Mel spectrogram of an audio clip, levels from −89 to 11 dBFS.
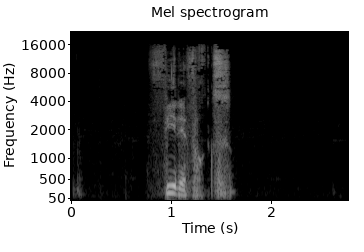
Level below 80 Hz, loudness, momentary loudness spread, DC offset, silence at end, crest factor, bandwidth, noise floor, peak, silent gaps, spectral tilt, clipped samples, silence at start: -66 dBFS; -30 LUFS; 7 LU; under 0.1%; 1.15 s; 22 dB; 16.5 kHz; -80 dBFS; -14 dBFS; none; -4 dB/octave; under 0.1%; 0.8 s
